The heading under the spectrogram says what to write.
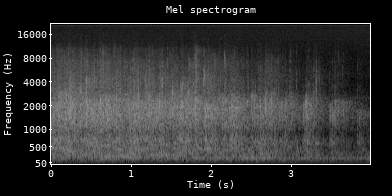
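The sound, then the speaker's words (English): A crowd applauds to welcome a guest onto the stage, a dense, steady wash of clapping that holds strong, then begins to thin and fade toward the end. No one speaks over it. “Let's welcome him with a strong round of applause.”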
